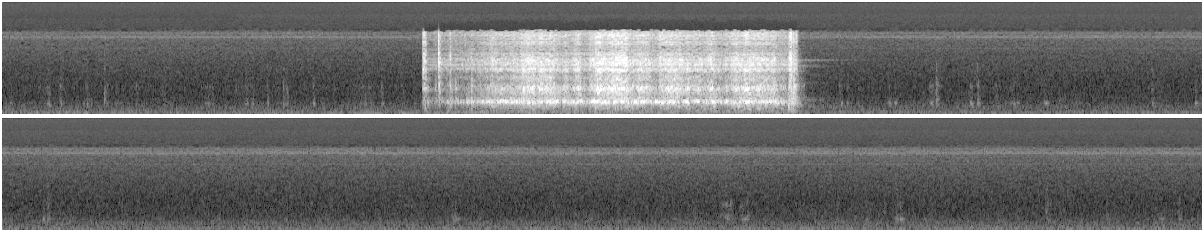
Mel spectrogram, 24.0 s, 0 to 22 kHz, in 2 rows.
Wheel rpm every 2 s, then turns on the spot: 0, 0, 20, 30, 0, 0, 0, 0, 0, 0, 0, 0.
4-8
